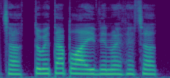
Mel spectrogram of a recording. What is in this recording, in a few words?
"blaidd", Welsh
